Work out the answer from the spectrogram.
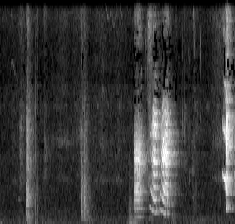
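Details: Talking Indian ringneck parakeet gives a short run of three bright, wavering, speech-like syllables after a couple of soft taps, then a final sharp squeak; otherwise quiet indoors.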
